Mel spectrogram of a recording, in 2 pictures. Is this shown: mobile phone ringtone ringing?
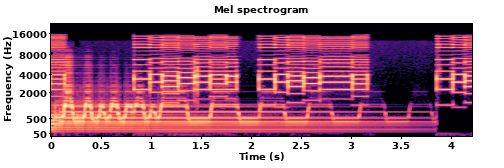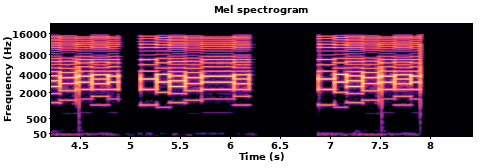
yes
